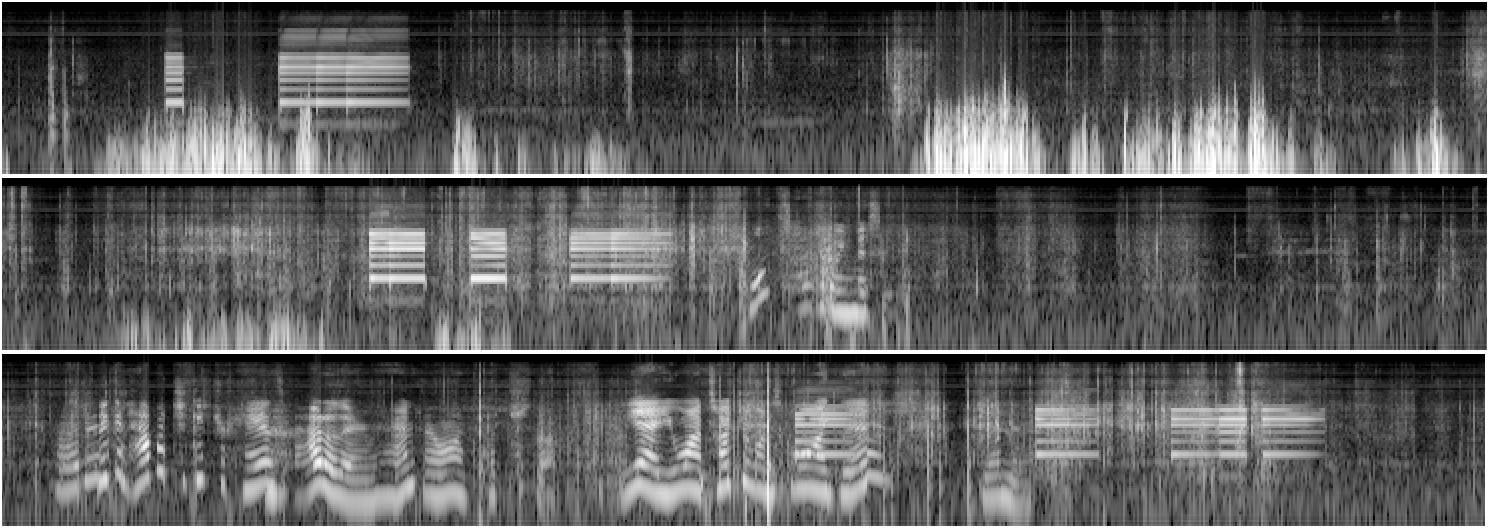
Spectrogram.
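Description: A metal detector beeps in short bursts.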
